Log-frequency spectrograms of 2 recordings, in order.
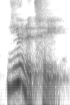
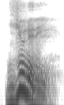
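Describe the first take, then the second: First: It is said in a British accent. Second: It is said in an American accent. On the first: "let me read it in British" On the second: "in the American accent"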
